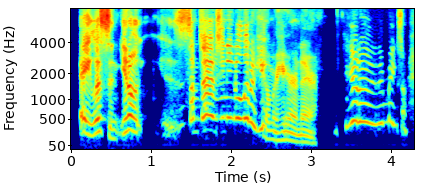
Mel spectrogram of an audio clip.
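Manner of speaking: very high, quick comic voice; high-pitched mock pleading; silly character voice. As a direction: squeak it out like a joking cartoon sidekick. Mock voice joking about humor.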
